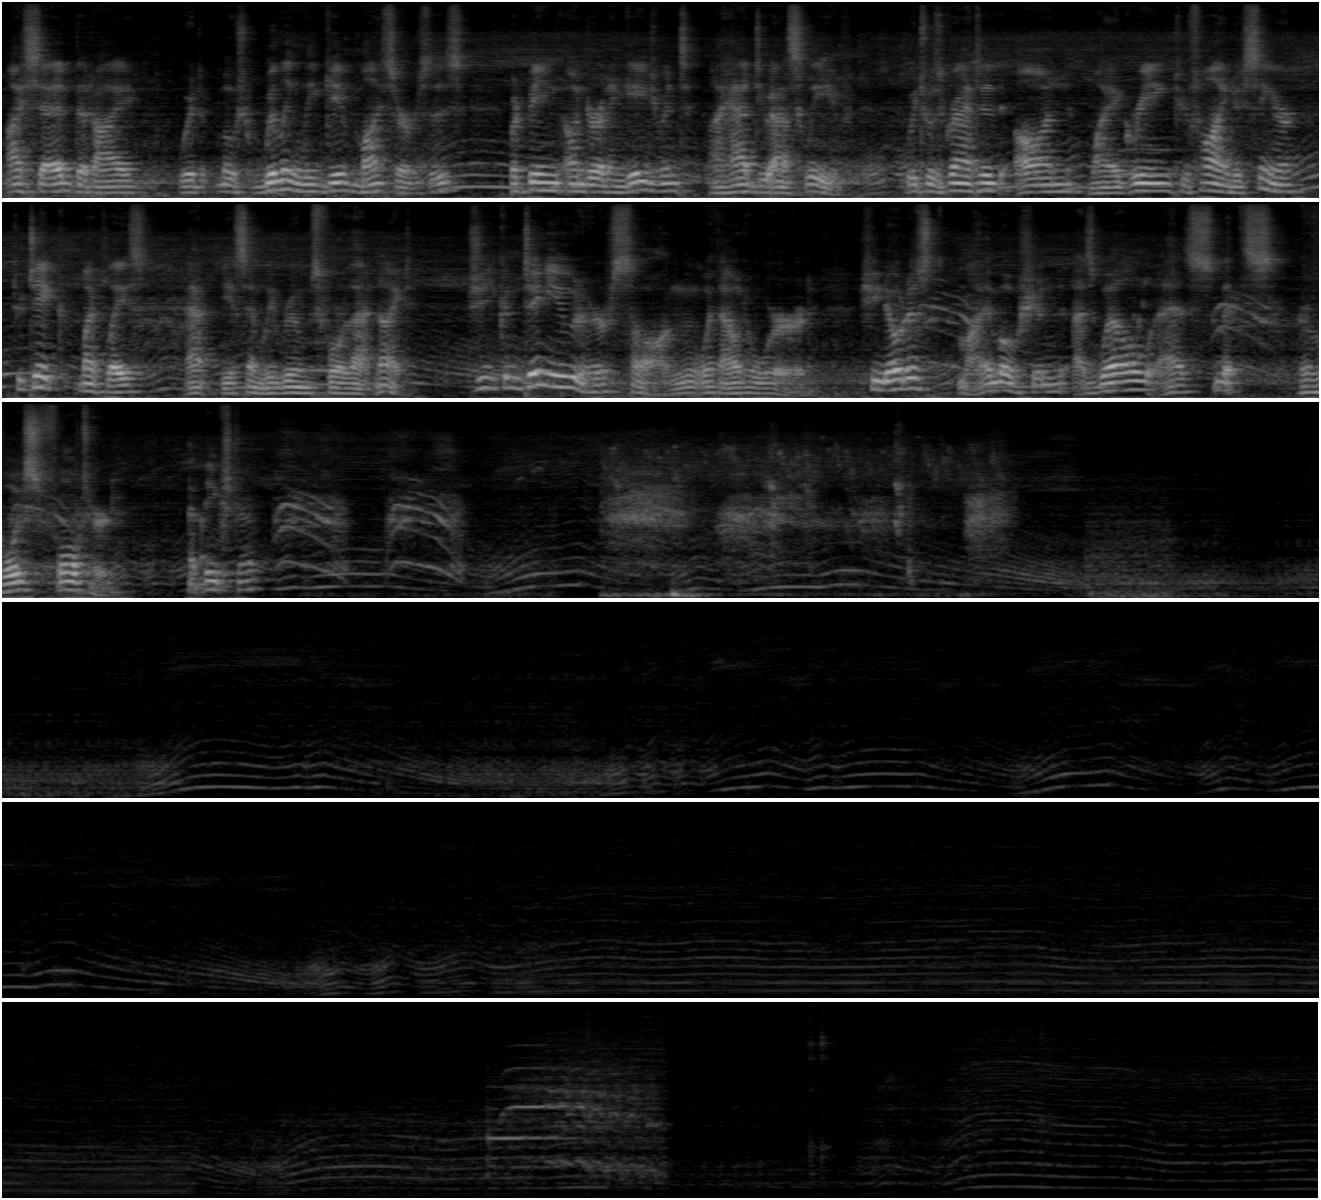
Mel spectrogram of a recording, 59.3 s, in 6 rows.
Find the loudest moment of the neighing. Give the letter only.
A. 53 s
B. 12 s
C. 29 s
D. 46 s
A.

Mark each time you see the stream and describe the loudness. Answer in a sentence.
The stream can't be heard in this clip.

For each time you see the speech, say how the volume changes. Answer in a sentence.
The speech can be heard from 0.0 to 21.6 s, at a steady volume.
